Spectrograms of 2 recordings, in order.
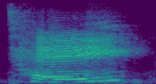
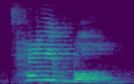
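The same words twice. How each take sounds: First: "Table" in two separate syllables, ta... ble; sounded out. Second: Said in the usual way. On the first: Shown as a demonstration. Teacher decoding for pupils, "Table" syllable by syllable. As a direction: break "Table" apart, holding the first syllable. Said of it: "So what's the word?". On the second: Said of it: "What's the word?".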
